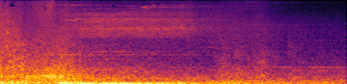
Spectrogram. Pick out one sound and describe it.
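A triumphant victory fanfare swells and then fades away.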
